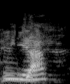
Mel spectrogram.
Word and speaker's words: Ouija: It's pronounced Ouija. It's from the word yes in France and ja from the word yes in German. So, it's Ouija.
